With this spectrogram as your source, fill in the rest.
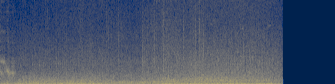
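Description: A tank engine rumbles and growls steadily.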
